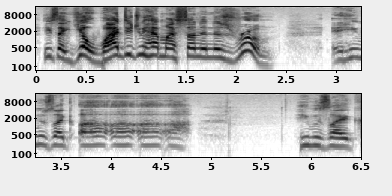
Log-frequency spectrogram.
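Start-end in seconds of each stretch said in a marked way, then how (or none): 0.4-2.4 higher, louder retold outrage; angry confrontation. Acts out father's angry confrontation. 3.7-4.7 softer, halting mock stammer; flustered stammer. Voices butler lost for words.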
